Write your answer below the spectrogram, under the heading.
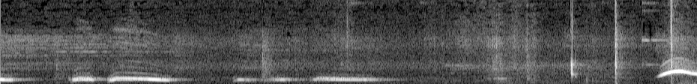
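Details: Tame spotted dove giving low, mellow cooing phrases, each a short note then a longer slurred coo, repeated in two bouts in a quiet indoor setting, followed by faint clicks and a loud high descending whistle at the end.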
